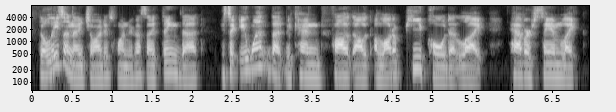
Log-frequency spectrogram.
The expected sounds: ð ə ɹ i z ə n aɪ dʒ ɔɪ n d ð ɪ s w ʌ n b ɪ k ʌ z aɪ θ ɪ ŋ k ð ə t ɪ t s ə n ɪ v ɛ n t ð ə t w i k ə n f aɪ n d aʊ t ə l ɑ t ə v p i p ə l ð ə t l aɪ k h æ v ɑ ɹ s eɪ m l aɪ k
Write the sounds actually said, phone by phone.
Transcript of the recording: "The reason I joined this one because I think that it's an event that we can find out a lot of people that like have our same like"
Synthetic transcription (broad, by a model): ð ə l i s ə n aɪ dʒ ɔɪ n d ð ɪ s w ʌ n b ɪ k ʌ z aɪ θ ɪ ŋ k ð ə t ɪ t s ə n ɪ w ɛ n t ð ə t w i k ə n f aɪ l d aʊ t ə l ɑ t ə v p i p l ð ə t l aɪ k h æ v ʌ ɹ s eɪ m l aɪ k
